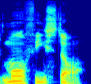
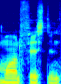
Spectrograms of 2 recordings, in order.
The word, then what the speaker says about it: Monfiston: So my last name, by the purest way of saying it, the right way to say it in Creole, French way of saying it is Monfiston. But Americanized way of saying it is called Monfiston.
